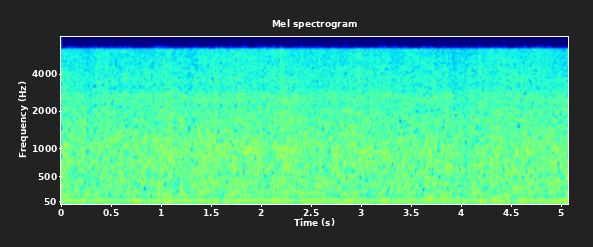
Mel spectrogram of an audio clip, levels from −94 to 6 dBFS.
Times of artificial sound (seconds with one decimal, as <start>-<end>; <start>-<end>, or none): 0.0-0.8; 1.6-5.1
